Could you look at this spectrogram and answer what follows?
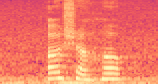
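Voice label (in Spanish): "su uña", mazahua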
